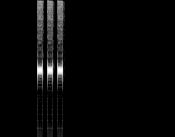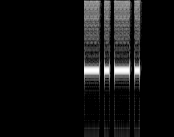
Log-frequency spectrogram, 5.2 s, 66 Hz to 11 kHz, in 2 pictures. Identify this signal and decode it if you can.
Morse code, heard as a keyed tone, about 16 wpm, 800 Hz. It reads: S C
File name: Suffixes / Special ING's / SlowToFaster ING's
